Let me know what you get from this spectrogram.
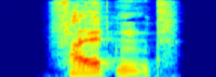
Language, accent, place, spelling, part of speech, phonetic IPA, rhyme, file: German, Germany, Berlin, faltend, verb, [ˈfaltn̩t], -altn̩t, De-faltend.ogg
- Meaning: present participle of falten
